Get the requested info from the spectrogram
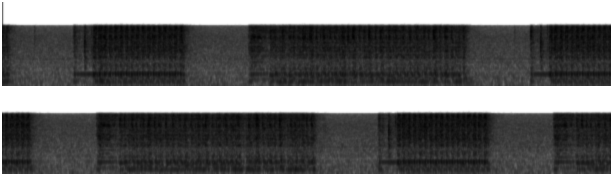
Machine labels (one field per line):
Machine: slide rail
